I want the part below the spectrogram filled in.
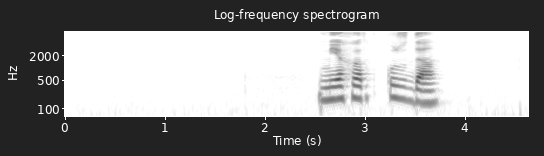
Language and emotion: Russian, neutral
